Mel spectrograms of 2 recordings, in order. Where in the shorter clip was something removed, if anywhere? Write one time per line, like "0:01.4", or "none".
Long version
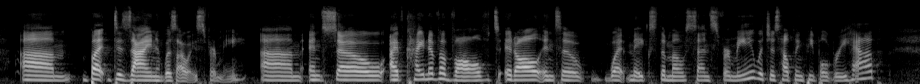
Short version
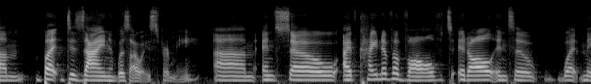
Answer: none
